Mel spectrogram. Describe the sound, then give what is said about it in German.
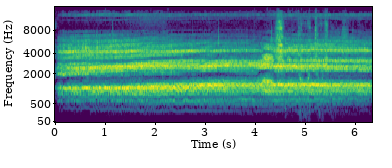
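A Tasmanian devil in Tasmania screeches continuously as evening falls, a loud, harsh, wavering cry with strained harmonic overtones that holds for several seconds with little pause, briefly rising in pitch near the end. “Als es Abend wird, hören wir ein wildes Kreischen.”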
